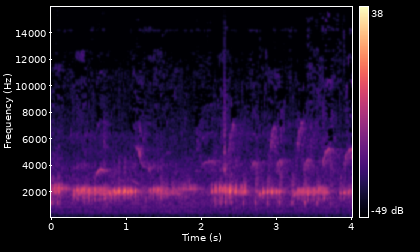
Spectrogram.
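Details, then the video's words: Green tree frogs calling in a busy chorus of short, buzzy notes in uneven bursts, while higher chirps and brief whistled sounds from other creatures are scattered above. "Sounds of Green Tree Frog Call"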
